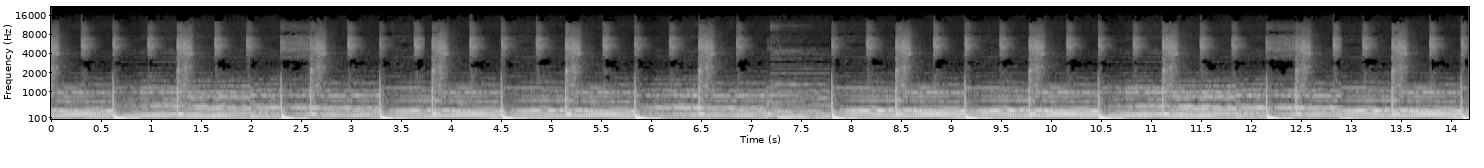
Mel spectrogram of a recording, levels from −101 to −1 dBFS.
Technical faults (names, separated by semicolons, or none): damaged data in a compressed stream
